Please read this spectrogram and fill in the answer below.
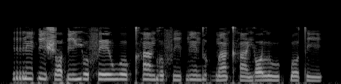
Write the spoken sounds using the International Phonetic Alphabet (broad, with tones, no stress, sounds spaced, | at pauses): r ĩ˦ ɗ i˨ ʃ ɔ˨ ɗ i˦ j ʊ˦ f eː˦ w o˦ kʰ ã˦ ɡ ʊ˨ f i˨ ɓ ĩ˦ d ʊ˦˨ ɡ͡b ã˦ kʰ ã˨ j ɔ˦ l uː˨ k͡p o˦ t i˨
